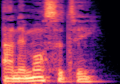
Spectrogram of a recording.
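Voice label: "animosity", British English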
